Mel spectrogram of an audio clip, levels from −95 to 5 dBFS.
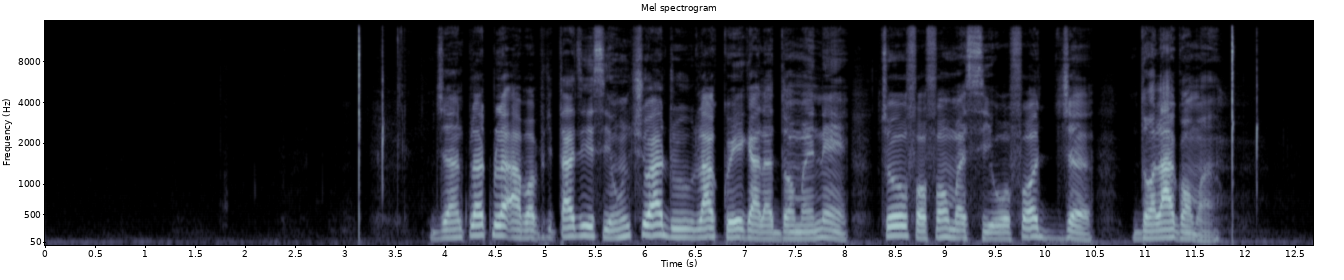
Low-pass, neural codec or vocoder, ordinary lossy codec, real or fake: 14.4 kHz; vocoder, 44.1 kHz, 128 mel bands every 512 samples, BigVGAN v2; none; fake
